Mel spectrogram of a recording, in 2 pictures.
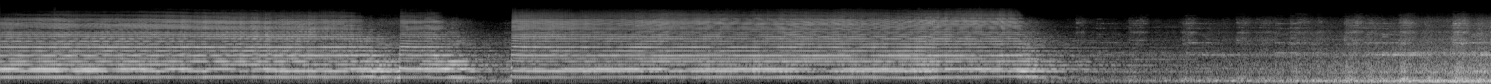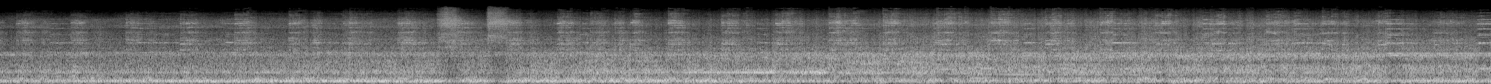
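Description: Diesel locomotive horn sounding a long blast, broken briefly about four seconds in, that stops about ten seconds in. Then a freight train of covered hopper cars rolls past, its wheels clicking evenly over the rail joints above a steady rumble that builds and holds.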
